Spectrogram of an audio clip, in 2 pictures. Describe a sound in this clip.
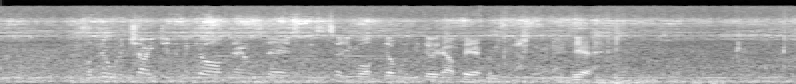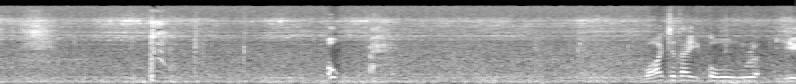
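A large jet's engines whine and rumble steadily as the plane taxis slowly nearby.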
